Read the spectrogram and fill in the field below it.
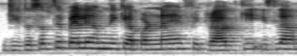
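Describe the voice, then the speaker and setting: A woman's voice: high-pitched, fairly quick, roomy sound. A woman teaching a class, patiently explaining and asking her students questions. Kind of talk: classroom lesson.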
